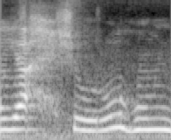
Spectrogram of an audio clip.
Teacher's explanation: یحشرہم میں ہا پر ہمس ہوگا، شین کے اوپر ضمہ ہے، ہونٹ گول کیجیے، را پر بھی ضمہ ہے، را مفخم پڑھی جائے گی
